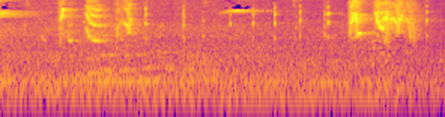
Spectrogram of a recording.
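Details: Lovebirds in breeding condition giving a mating call, used to stimulate adult lovebirds to mate: shrill, harsh, high chirps in short bursts, with a fast ticking chatter between them and a louder squawky cluster near the end.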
